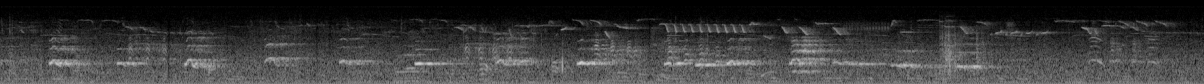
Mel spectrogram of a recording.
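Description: Birds calling over and over: a run of short, even-pitched calls with higher chirps and falling whistles over them, and a quick trill about seven seconds in.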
